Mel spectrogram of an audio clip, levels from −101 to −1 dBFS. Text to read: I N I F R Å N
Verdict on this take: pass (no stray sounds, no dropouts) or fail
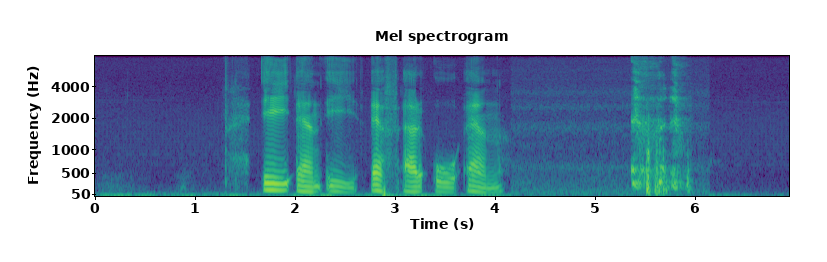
fail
